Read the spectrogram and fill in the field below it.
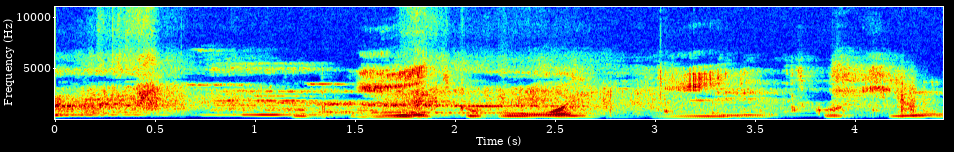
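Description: A dog whines close by.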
